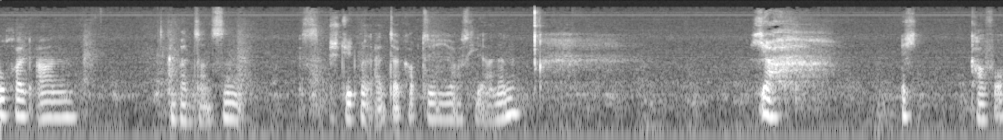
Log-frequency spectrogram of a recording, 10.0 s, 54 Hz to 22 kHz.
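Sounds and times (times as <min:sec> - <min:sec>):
faint breath in: 0:05.4 - 0:06.5.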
